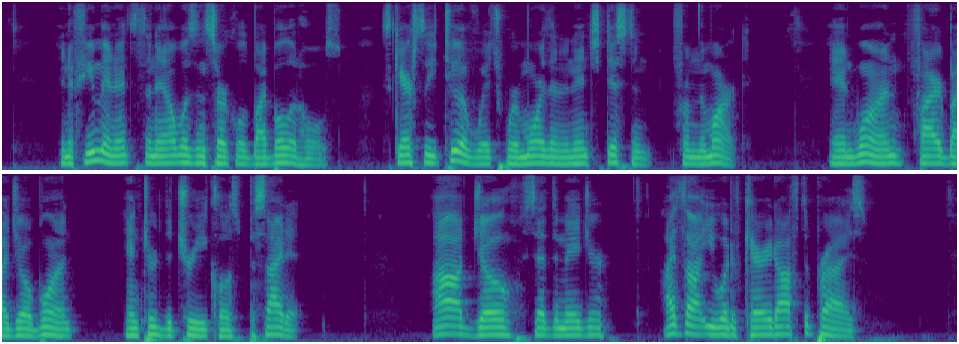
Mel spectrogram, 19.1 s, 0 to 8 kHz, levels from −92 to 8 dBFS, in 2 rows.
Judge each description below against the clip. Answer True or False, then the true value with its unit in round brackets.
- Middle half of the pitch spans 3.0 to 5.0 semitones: False (2.5 semitones)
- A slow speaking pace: False (155 wpm)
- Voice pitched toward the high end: False (125 Hz)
